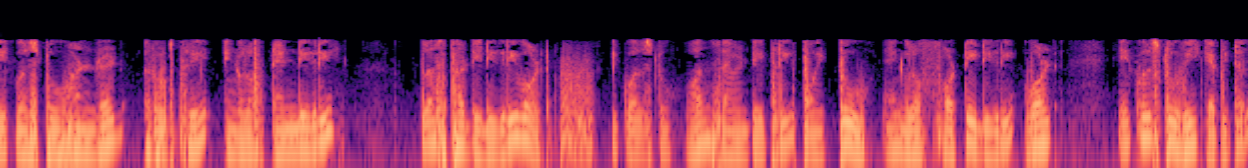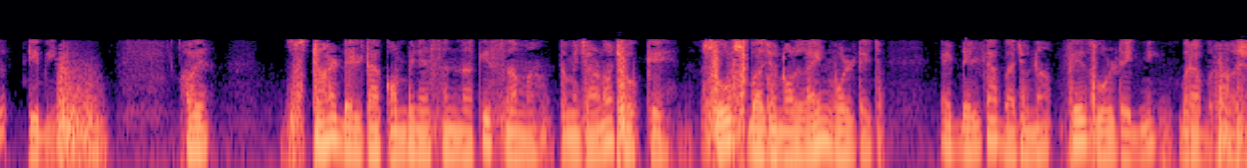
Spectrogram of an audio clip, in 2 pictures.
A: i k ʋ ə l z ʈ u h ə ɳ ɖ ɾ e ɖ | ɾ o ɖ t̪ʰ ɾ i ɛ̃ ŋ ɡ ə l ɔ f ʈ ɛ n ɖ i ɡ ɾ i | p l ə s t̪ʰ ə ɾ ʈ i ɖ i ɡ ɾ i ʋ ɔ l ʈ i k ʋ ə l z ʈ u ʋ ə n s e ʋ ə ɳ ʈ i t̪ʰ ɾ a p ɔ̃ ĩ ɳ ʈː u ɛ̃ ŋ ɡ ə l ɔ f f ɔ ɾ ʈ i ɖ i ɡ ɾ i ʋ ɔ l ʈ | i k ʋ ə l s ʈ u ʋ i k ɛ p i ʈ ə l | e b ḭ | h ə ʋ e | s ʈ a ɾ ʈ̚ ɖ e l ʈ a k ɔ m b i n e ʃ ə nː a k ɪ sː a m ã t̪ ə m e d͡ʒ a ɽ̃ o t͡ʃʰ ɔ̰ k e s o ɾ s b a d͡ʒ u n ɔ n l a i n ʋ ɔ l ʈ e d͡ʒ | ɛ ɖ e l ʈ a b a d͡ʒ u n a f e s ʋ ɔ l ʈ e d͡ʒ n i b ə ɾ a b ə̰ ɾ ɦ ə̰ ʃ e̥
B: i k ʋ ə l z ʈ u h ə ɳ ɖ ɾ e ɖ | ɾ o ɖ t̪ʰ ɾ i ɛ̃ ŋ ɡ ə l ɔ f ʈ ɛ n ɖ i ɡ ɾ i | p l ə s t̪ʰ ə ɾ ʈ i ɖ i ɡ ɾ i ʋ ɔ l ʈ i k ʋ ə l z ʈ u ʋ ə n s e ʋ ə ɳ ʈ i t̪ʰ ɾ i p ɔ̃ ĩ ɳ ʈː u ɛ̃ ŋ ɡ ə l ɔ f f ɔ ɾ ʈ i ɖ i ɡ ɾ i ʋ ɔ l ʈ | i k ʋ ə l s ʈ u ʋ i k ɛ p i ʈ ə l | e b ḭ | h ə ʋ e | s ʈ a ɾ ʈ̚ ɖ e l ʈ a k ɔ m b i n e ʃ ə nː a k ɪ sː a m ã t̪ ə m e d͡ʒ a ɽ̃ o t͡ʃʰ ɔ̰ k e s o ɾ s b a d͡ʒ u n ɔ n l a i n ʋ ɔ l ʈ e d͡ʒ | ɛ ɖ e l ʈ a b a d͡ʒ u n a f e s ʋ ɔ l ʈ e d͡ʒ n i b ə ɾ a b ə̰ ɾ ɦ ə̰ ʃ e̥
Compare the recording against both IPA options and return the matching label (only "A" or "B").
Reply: B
